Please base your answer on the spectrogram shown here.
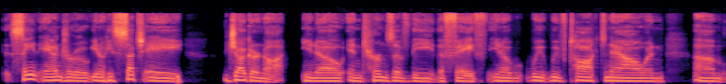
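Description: A man with a relaxed, mellow voice co-hosts a religious discussion. He speaks earnestly and conversationally, often dropping in "you know". The sound is close and dry. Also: medium pitch, no room sound. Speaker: podcast co-host.

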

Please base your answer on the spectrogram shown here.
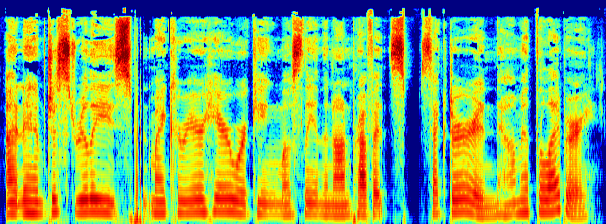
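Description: A woman's voice: medium pitch, fairly even intonation, fairly quick, warm tone, slight background noise. A woman from Colorado, a library director, answering interview questions in a friendly, informative way. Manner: friendly, informative, some fillers. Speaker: library executive director, podcast guest.

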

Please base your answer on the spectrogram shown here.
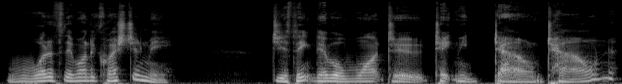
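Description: A man voicing an excited, frightened young boy with an urgent, stammering delivery in a story. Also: mid-range voice, slow, creaky, full character voice. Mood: worried. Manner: urgent, stammering, gasping exclamations.

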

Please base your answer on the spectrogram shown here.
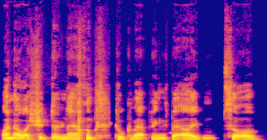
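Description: A man, talking candidly in an interview, halting and repeating words as he speaks. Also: fairly low pitch, fairly even intonation, dark tone. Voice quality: stammer. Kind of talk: personal interview.

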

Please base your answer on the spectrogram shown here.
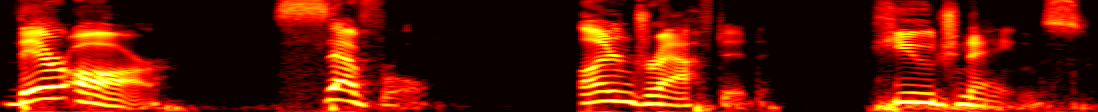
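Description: An American man co-hosting a podcast in casual comedic banter, haltingly thinking aloud as he talks. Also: high-pitched, very animated, bright, forceful tone, dry recording, clean studio sound. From St. Louis area, United States. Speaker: podcast co-host.

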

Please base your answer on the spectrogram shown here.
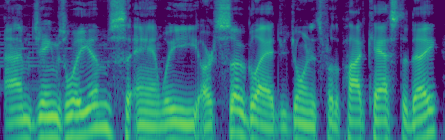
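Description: A man in his fifties hosting a church podcast, talking earnestly and unhurriedly and joking gently with his guests. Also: on the low side, animated, moderate pace, soft background music. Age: 50s. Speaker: podcast host. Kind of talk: casual church podcast talk.

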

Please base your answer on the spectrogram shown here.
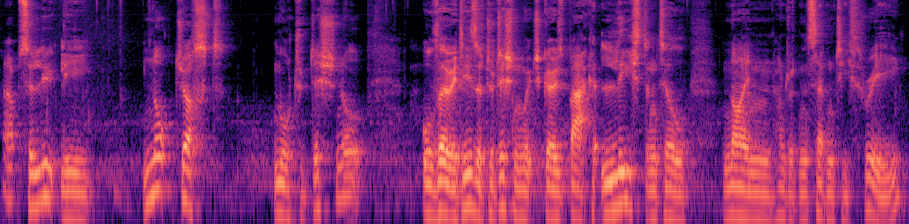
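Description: Low-voiced vicar hosting a podcast. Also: male voice, expressive, moderate pace, a little mellow, a little hiss or hum. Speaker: podcast host, Church of England vicar. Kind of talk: conversational theological discussion.

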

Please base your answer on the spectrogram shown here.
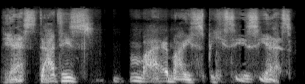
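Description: A man voicing a bashful bird-folk cleric with a husky, raspy voice, who stammers and hesitates before speaking solemnly of his goddess. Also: mid-range voice, lively intonation, takes it slowly, pushed and bright, dry recording, clean studio sound, full character voice. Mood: earnest. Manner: stammering, hesitant, then solemn when he preaches. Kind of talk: tabletop character interview.

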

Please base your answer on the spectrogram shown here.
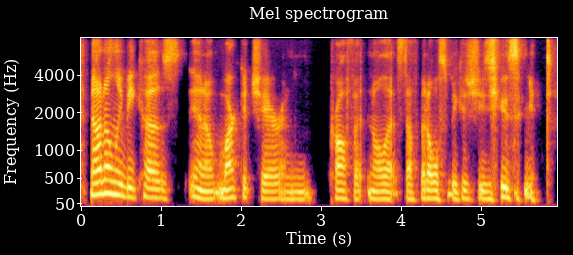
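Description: A woman's voice: sits low, unhurried, slight background noise. A woman hosting a podcast, interviewing a guest in a conversational style.

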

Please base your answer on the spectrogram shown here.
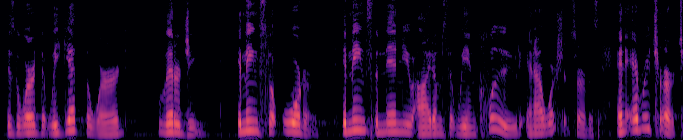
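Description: A middle-aged male pastor delivers a sermon in a slow, deliberate cadence, his voice raspy today. The tone is mellow and warm, and the recording is dry and close. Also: fairly high pitch, no echo. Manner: measured, deliberate preaching with rising emphasis on questions. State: raspy voice this morning.

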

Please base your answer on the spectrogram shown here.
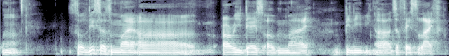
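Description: A middle-aged Japanese man with a Japanese accent, a pastor answering interview questions in halting English full of pauses and small laughs. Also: lowish voice, level tone, vocal fry, a little mellow. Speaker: church founder and senior pastor.

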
